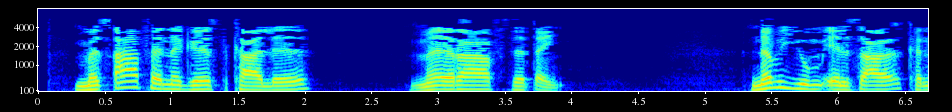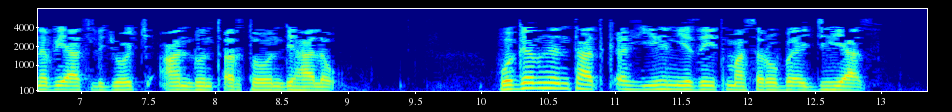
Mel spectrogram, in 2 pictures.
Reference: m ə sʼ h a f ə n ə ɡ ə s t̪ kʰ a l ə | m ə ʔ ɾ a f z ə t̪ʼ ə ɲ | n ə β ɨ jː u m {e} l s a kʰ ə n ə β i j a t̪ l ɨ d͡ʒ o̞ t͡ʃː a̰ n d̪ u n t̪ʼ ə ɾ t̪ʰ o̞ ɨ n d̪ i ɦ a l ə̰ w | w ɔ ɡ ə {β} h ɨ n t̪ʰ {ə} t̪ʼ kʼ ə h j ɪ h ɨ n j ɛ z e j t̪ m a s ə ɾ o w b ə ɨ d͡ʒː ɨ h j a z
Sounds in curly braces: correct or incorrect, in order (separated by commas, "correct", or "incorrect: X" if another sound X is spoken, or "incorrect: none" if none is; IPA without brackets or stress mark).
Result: correct, correct, incorrect: a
